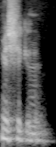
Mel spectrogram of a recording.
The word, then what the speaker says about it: Michigan: She has been certified in public speaking and effective writing skills from University of I don't know how to pronounce it, but Michigan. It's Michigan.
